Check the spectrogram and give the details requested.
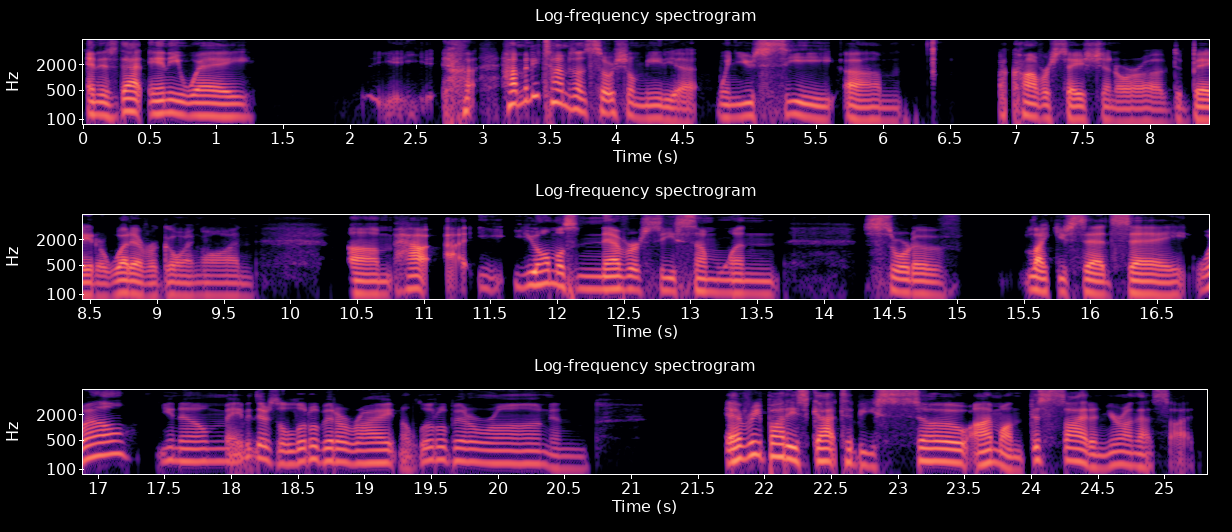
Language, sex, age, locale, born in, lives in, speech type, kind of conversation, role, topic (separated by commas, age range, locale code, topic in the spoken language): English, male, 55-59, en-US, United States, United States, conversation, podcast, host, Why is truly listening important when trying to resolve conflicts?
